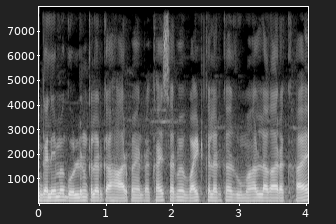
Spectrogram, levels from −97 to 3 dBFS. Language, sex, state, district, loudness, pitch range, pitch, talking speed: Hindi, male, Odisha, Khordha, -15 LUFS, 120-130 Hz, 120 Hz, 265 wpm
